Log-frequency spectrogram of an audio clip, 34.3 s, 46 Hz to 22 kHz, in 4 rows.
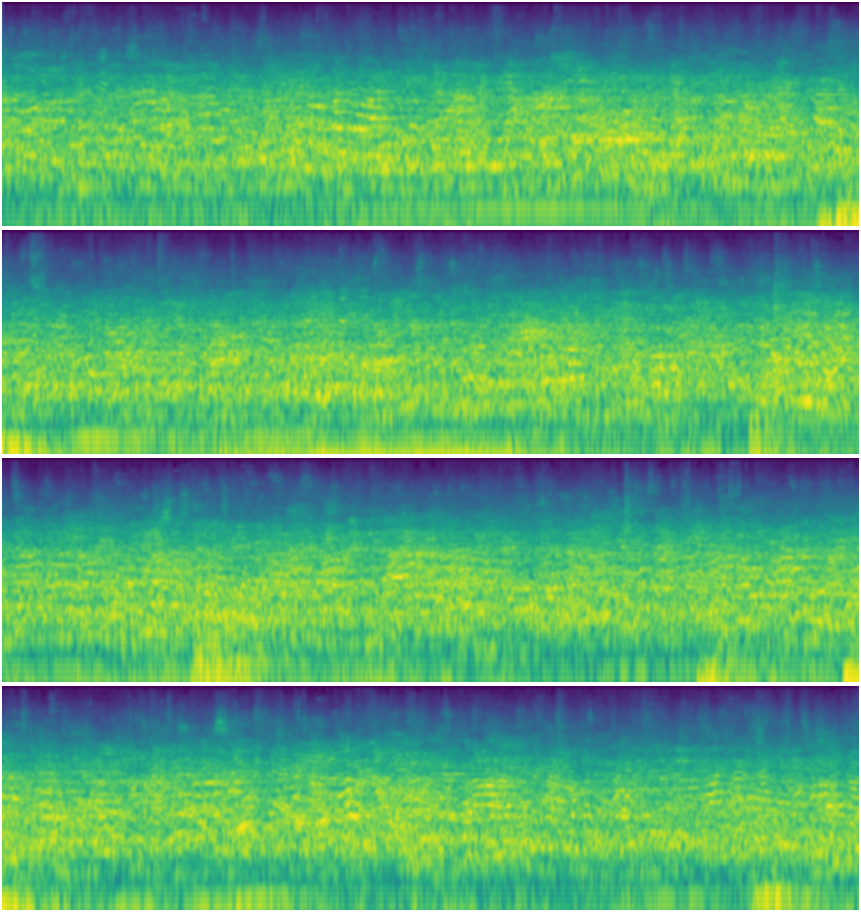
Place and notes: Altes Gymnasium, Oldenburg, Deutschland - entrance hall ambience
entrance, main hall, school starts after summer holidays, ambience
(Sony PCM D50, Primo EM172)
Oldenburg, Germany, August 2018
